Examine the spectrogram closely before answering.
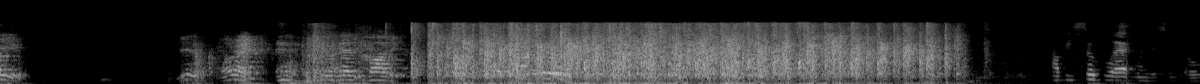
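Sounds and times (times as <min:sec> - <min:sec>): audience applauding: 0:03.2 - 0:09.8.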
